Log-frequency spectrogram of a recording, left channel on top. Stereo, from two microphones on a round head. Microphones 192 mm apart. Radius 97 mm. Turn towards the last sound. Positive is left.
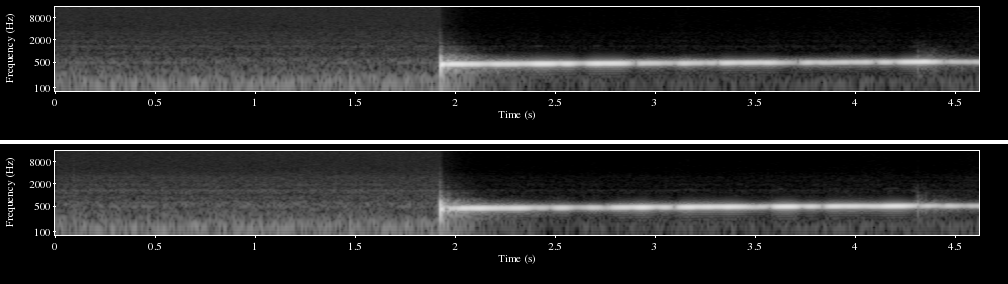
turn(degrees=-60)  # may be behind; listen again after turning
